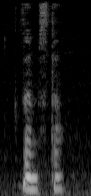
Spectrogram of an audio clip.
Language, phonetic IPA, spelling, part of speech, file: Polish, [ˈzɛ̃msta], zemsta, noun, LL-Q809 (pol)-zemsta.wav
